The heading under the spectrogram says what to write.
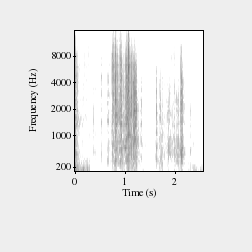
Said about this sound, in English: The rustle of papers as they were crumpled, folded, glued, and set, pushed against the silence of the room.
